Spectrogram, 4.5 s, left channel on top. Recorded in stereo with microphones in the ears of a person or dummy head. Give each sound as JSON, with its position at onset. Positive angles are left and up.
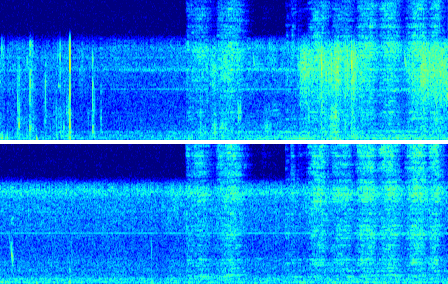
{"t": 1.9, "sound": "sawing", "side_deg": -25, "distance_m": 6.0}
